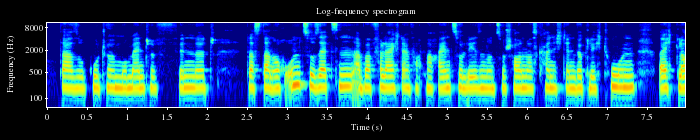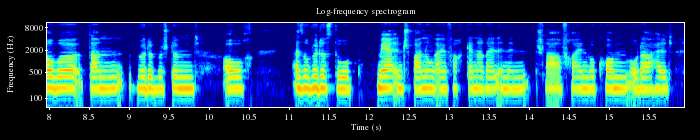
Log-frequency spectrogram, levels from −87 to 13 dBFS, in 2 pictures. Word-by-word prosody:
da 190 -2 +1
so 185 0 -2
gute 195 +1 -2
Momente 190 0 0 0.2
findet, 190 0 -1 0.4
das 195 0 0
dann 195 -2 +3
auch 190 0 0
umzusetzen, 215 -2 +3
aber 200 -1 +1
vielleicht 195 -1 0
einfach 190 +1 -5
mal 185 - -2
reinzulesen 185 0 0
und 185 0 -2
zu 195 - -5
schauen, 190 0 0
was 185 0 -4
kann 195 -1 -2
ich 185 - -8
denn 185 0 -2
wirklich 185 -1 -2
tun? 200 -2 +2 0.3
Weil - - +5
ich 190 0 -9
glaube, 190 -1 +5
dann 185 +3 0 0.2
würde 190 -1 +1
bestimmt 185 +1 -1 0.2
auch 185 0 +1 0.5
also, 190 0 +2
würdest 195 -1 +2
du 180 -1 +1 0.3
mehr 195 -1 +5
Entspannung 185 0 0
einfach 180 0 -4
generell 185 +1 -2
in 185 -3 -2
den 180 +4 -4
Schlaf - - -3
reinbekommen 185 0 0
oder 180 0 +1
halt, 180 -1 -2
190 Hz, 160 wpm, -24 LUFS, 185-195 Hz, 0.5 s, Weil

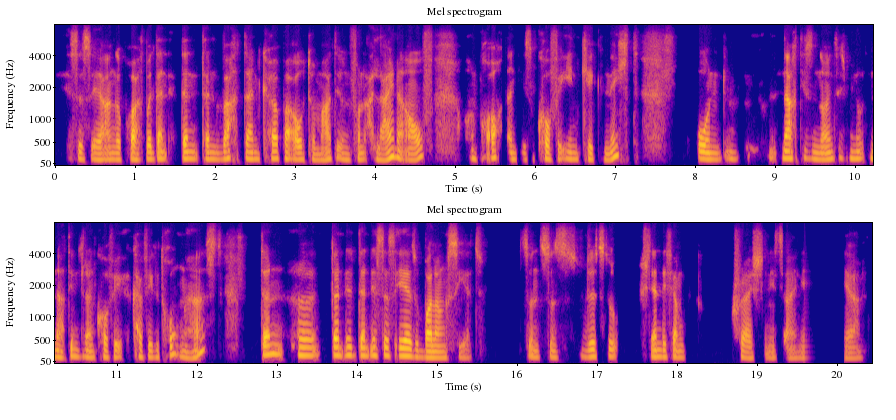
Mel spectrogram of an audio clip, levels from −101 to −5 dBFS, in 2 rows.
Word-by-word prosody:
ist - - -9
es 140 - -1
eher 130 -1 +2
angebracht. 130 -2 +2
Weil 140 - +4
dann - - +2 0.2
dann 145 0 +3
dann 140 -1 -1
wacht 155 +2 +1
dein 140 -2 +1
Körper 150 -1 +3
automatisch 130 -2 0
und 125 -2 -7
von 135 +1 -3
alleine 145 +8 +1
auf - - +1 0.5
und 155 -2 -7
braucht - - +1
dann 135 - -2
diesen 135 -1 -11
Koffeinkick 140 -2 -1
nicht. 165 - -2 0.7
Und 135 -3 +3
n 145 -1 -8 0.4
n - - -10
nach 155 -1 +6
diesen 150 -5 -6
90 145 +4 -2
Minuten, 150 0 -4
nachdem 145 +1 -2
du 150 - -11
dann 130 -3 -1
Koffe 135 0 -2
Kaffee 135 -2 -1
getrunken 135 - -3
hast, 250 - -2 0.5
dann, 200 0 +4 0.2
äh 170 -1 +4 0.2
dann, 175 -2 +6
äh 180 -1 +2
dann 175 -1 +2
ist 175 0 -1
das 165 -2 +1
eher 165 -1 +7
so 140 - -3
balanciert. 130 - +2 0.4
Sonst 70 -2 -4
sonst 135 -2 -6
wirst 145 +1 0
du 150 - -1 0.3
ständig 145 0 -1
am 130 - 0
C - - -62 0.6
Crash - - -2
nichts 60 -1 -10
einnehmen, - - -8 0.4
ja. 115 +2 -6
140 Hz, 165 wpm, -24 LUFS, 130-155 Hz, 0.7 s, eher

